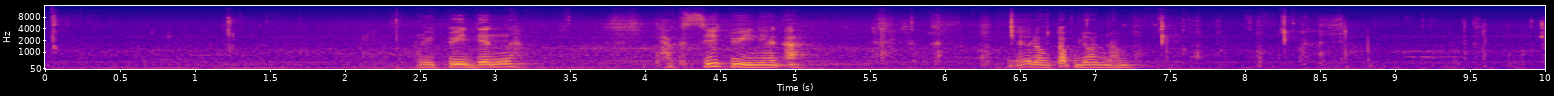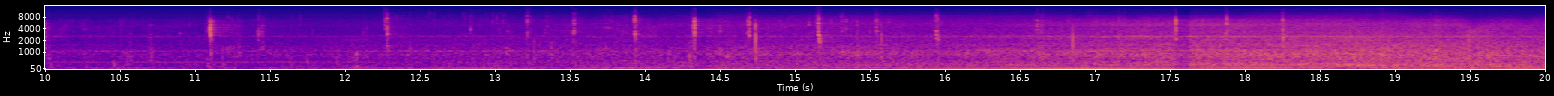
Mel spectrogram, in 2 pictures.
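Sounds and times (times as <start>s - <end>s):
chewing mouth clicks and smacks: 5.5s - 18.4s.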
